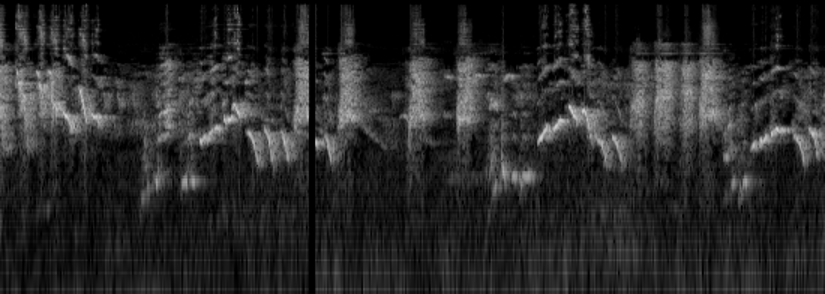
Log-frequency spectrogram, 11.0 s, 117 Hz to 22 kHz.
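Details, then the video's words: Samyong singing nonstop as a lure for other samyong: harsh chattering bursts alternating with looping whistled slurs and falling notes, loud and varied, with brief quieter gaps. "Burung 1001 Suara SAMYONG GACOR, Bikin Samyong Lain Emosi & Ikut Gacor"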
